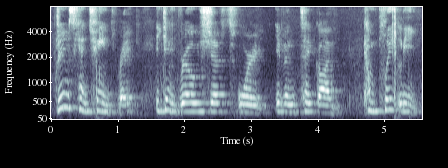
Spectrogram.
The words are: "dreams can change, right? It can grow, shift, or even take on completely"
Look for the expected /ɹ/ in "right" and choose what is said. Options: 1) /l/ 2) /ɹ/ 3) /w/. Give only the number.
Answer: 2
